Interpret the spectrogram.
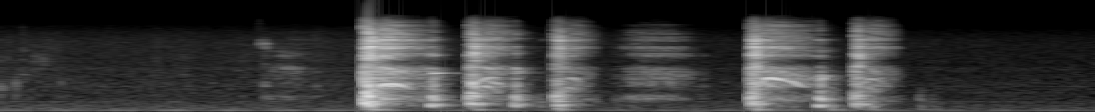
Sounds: Cough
